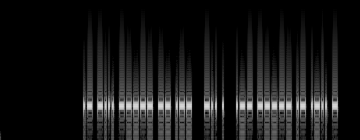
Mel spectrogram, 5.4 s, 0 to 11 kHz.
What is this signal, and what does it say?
Morse code, heard as a keyed tone, about 42 wpm, 700 Hz. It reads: AB0MW DE W0ALT
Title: USA Callsign DE Callsign - 5 Characters - 45wpm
